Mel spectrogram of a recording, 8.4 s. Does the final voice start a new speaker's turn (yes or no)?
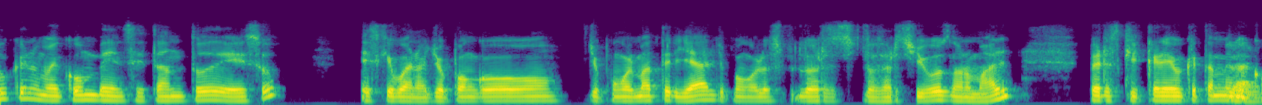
no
